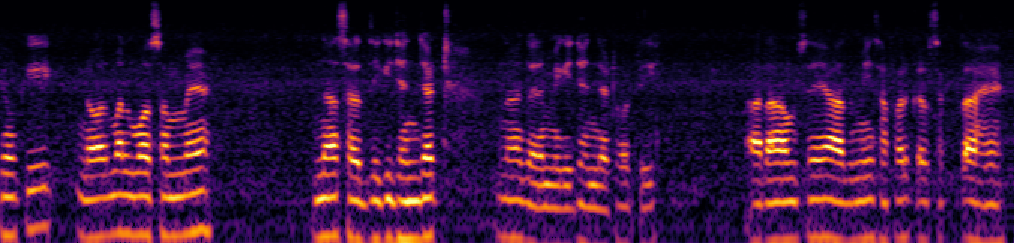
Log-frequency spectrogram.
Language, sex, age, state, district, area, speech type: Urdu, male, 45-60, Uttar Pradesh, Muzaffarnagar, urban, spontaneous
